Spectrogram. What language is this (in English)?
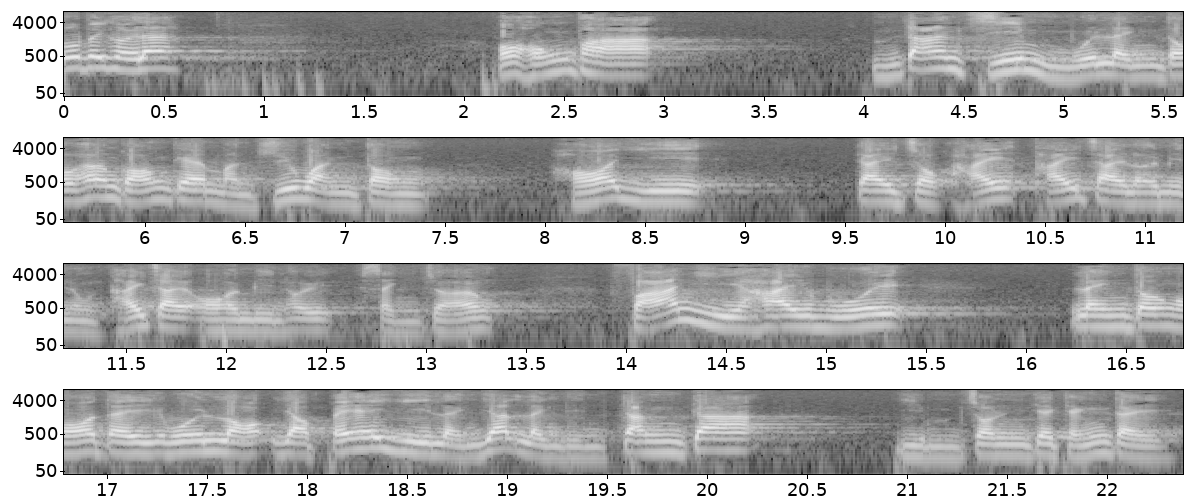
Cantonese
